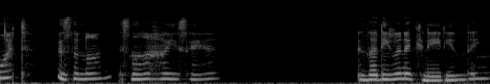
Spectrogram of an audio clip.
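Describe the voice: A woman with a non-native accent speaks in a high pitch. Her intonation stays fairly even. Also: fairly quick pace. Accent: faint second-language.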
